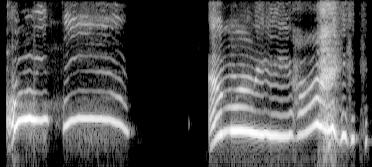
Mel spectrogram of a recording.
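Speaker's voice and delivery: very high, loud, slow squeal; crying out with joy; overjoyed cry. Real, not acted. Streamer greets the donor, shrieking with joy.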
